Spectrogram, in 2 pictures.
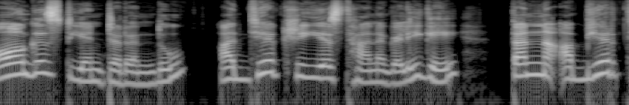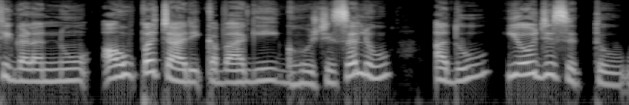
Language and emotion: Kannada, neutral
